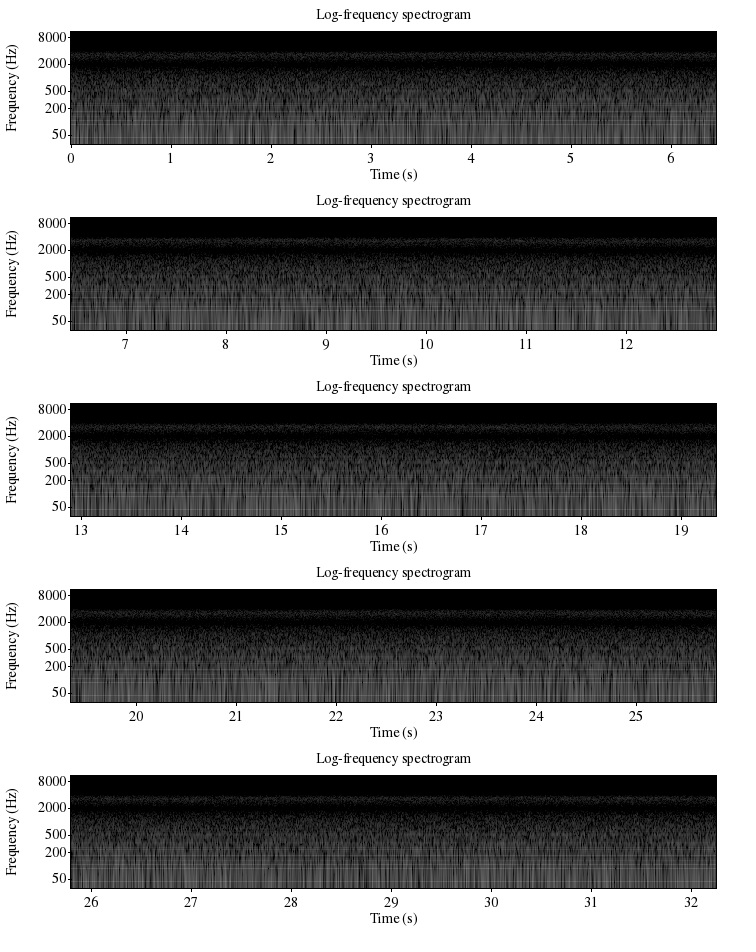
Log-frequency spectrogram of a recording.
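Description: Near silence: a faint, steady hiss.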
